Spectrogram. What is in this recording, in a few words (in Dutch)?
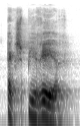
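"extirpeer", Dutch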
